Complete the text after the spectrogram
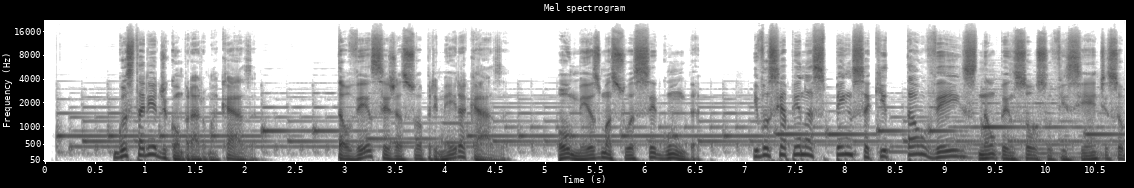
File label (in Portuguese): Voz Reflexiva; Comprar uma casa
